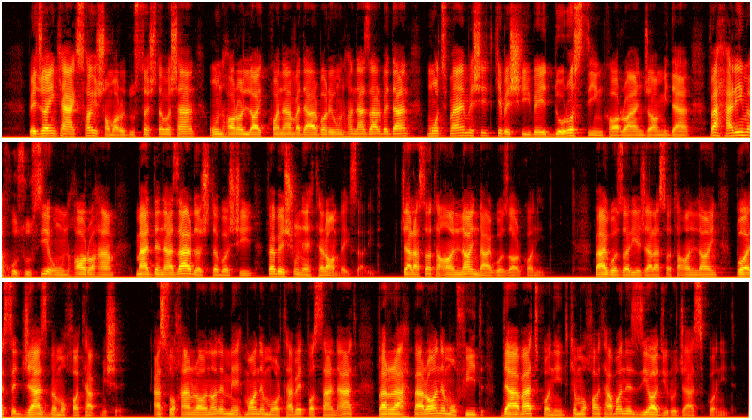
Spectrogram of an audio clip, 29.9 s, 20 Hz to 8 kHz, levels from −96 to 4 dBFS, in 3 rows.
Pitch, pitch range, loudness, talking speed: 125 Hz, 115-135 Hz, -29 LUFS, 145 wpm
